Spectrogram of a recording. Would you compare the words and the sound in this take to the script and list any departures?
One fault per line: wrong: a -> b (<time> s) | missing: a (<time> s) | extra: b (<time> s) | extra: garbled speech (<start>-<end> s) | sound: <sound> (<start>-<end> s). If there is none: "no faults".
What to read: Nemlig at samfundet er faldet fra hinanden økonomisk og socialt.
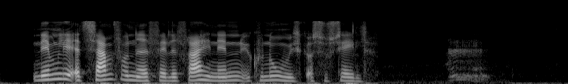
sound: throat clearing (4.4-5.0 s)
